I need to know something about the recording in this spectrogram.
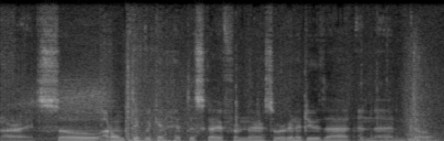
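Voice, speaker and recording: A man quietly narrating his video game playthrough in a low voice, rambling casually with fillers. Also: fairly quick, heavy background noise. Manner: relaxed, rambling, frequent fillers. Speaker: let's play gamer. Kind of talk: casual gameplay commentary.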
